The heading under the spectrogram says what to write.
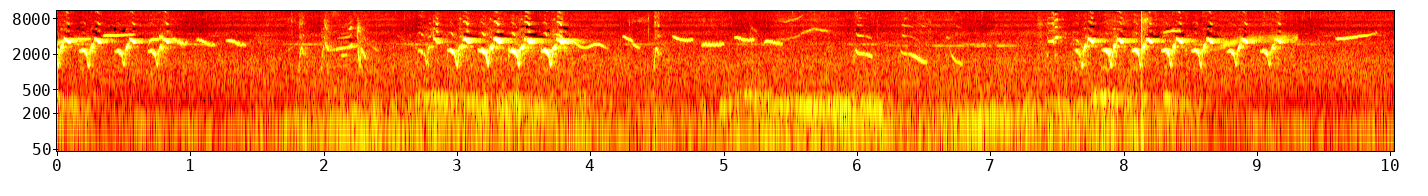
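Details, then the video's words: Sooty-headed bulbul close to a residence, singing quick strings of bright, falling chirps repeated about four per second, with scattered slurred whistles between bursts. "SUARA BURUNG KUTILANG, CANGKURILEUNG | SOOTY HEADED BULBUL SOUNDS"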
